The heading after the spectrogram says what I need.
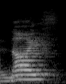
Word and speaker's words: knife: quand il est suivi du n en début de mot comme dans ce mot-là un knife un knife un couteau prodonce pas le que le C parfois en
